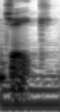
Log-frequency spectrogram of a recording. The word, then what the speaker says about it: JVKE: The channel song for today is Golden Hour by Jake, and it's spelled J-V-K-E.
